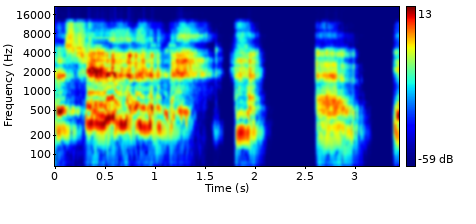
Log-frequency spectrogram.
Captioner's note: laughter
